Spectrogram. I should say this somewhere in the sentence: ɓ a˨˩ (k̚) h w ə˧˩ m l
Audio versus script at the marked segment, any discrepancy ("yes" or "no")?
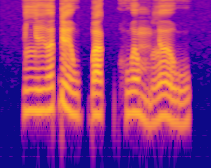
no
